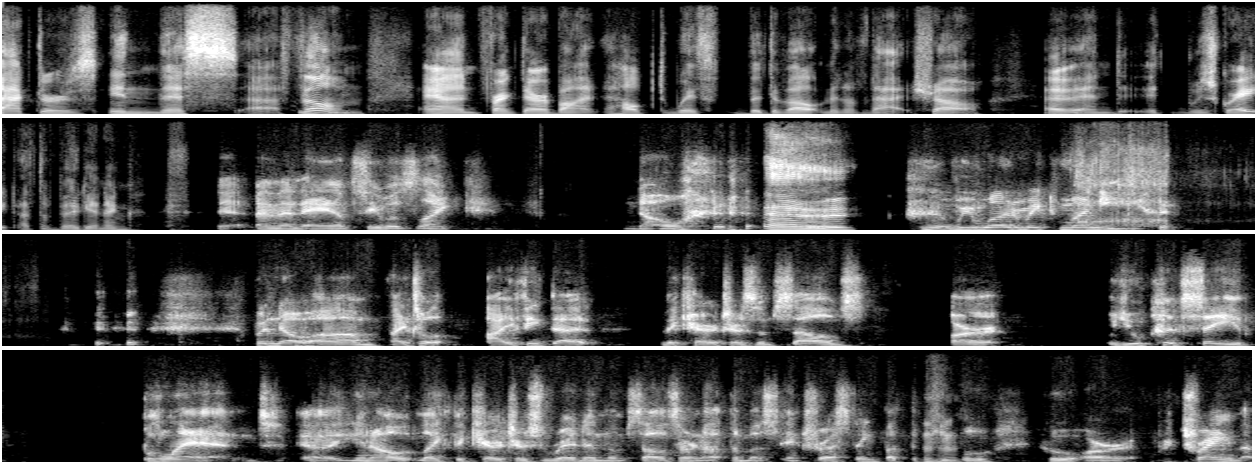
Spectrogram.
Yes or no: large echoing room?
no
